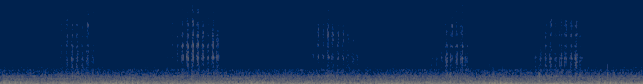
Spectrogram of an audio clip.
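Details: Affectionate purring from a female Somali cat at home, a constant deep rumble punctuated by airy breath bursts roughly every second.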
